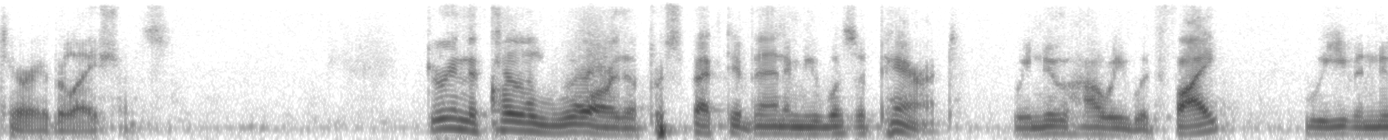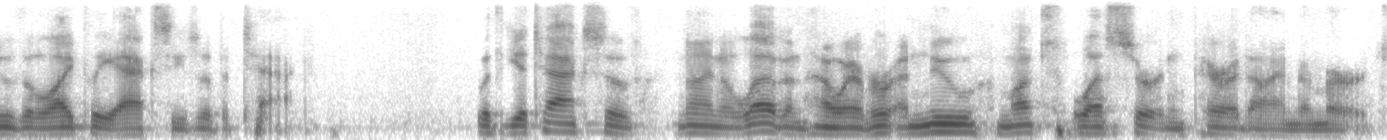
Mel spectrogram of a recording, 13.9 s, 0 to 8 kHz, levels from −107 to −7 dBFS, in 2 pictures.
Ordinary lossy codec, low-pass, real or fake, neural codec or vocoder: Opus, 32 kbps; 7.2 kHz; fake; codec, 16 kHz, 4 kbps, X-Codec, HuBERT features, trained on general audio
